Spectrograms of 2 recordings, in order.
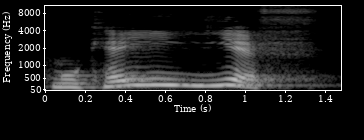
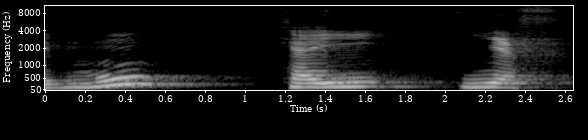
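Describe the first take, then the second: First: "mukayyif" drawn out as one word; slow, stretched "mukayyif"; syllables joined slowly. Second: MU, pause, KAY, pause, YIF; syllable by syllable. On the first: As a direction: link mu, kay and yif slowly without stopping. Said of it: "read them one syllable at a time". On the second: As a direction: break "mu, kay, yif" into three separate beats. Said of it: "pronounce it once with this syllable". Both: Shown as a demonstration.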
